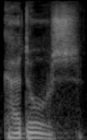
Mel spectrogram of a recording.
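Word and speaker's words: Kadosh (קדוש): es mündet in drei Konsonanten. K, D, Sch. Ausgesprochen Kadosh. Kadosh, das hebräische Wort für heilig,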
